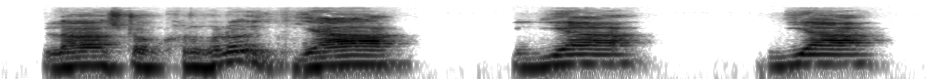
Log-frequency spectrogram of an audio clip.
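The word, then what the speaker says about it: ياء: ইয়া। ইয়া না, ইয়া জিহ্বার মাঝখান উপরের তালুর সাথে লাগবে ইয়া।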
